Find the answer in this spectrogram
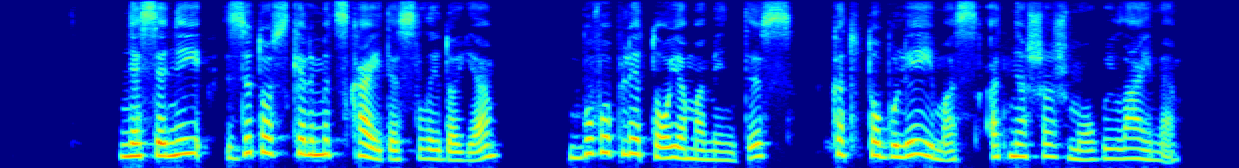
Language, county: Lithuanian, Kaunas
